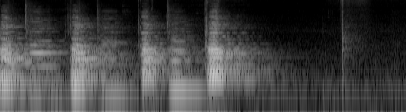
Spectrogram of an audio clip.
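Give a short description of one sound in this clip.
An accordion plays loud chords.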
